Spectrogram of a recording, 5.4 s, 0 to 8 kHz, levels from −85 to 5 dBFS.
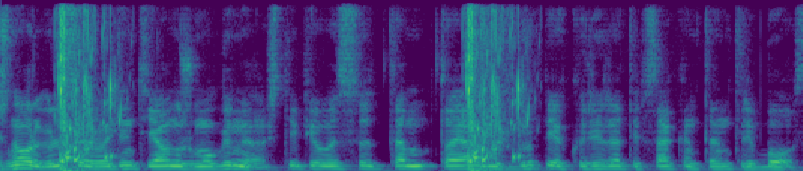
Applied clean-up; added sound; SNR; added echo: none; Splash, splatter; 2 dB; none.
